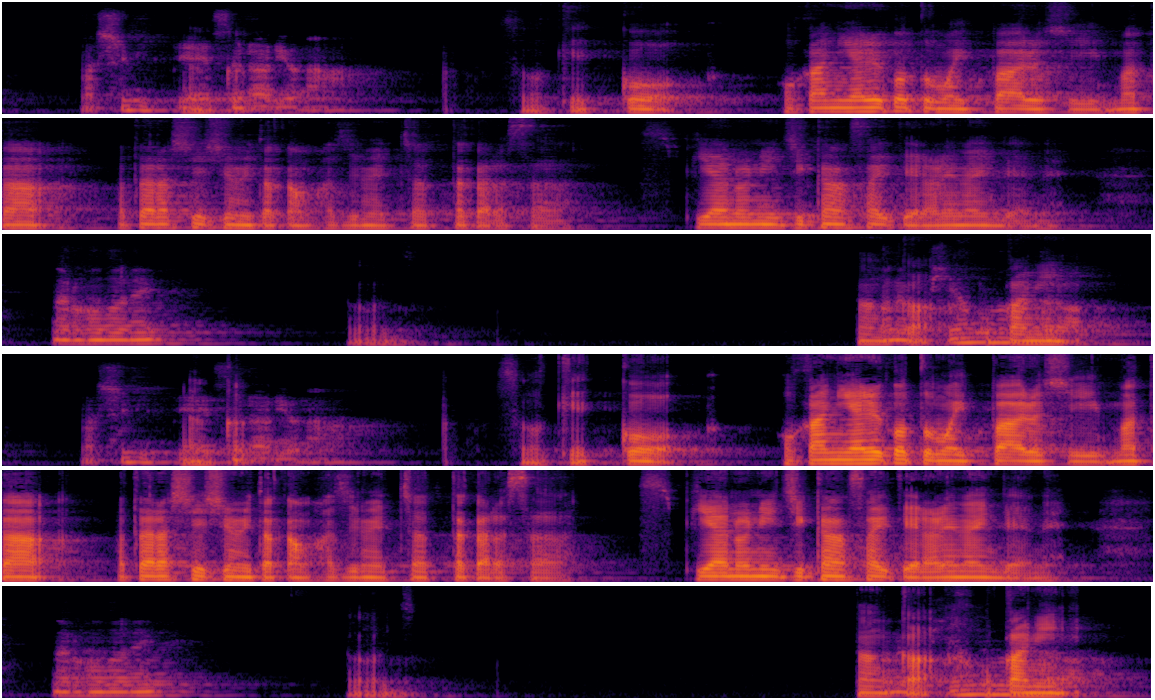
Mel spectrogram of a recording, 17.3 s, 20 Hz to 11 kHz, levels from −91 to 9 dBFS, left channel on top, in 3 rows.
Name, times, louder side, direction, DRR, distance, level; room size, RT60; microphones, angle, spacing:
voice 1, 0.4-1.8 9.3-9.9 11.8-12.3 15.9-16.9, left 1 dB, 25° left, 7 dB, 1.6 m, -34 dB
voice 2, 2.6-3.4 3.9-6.0 6.4-8.6 9.2-11.1 13.3-13.5 15.8-16.1 16.5-16.8, right 4 dB, 85° right, 14 dB, 0.8 m, -26 dB
27.5 x 22.0 x 4.4 m, 0.92 s
head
